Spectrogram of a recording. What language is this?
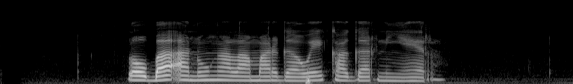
Sundanese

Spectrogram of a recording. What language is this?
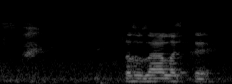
Marathi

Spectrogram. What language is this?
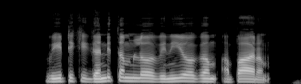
Telugu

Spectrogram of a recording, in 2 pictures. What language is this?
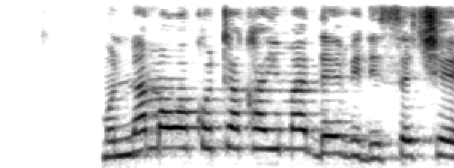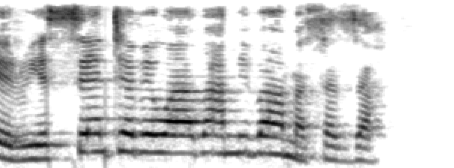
Ganda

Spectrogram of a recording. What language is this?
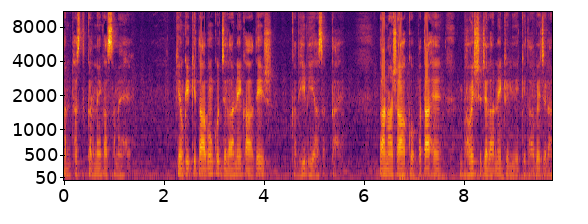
Hindi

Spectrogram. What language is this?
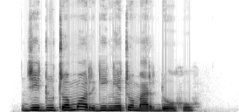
Luo (Kenya and Tanzania)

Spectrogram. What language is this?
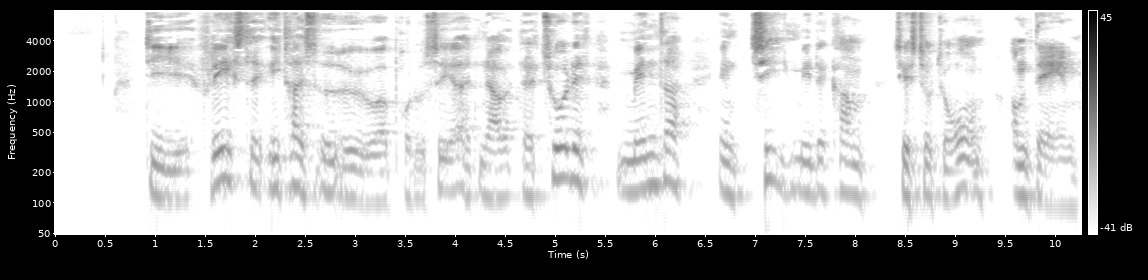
Danish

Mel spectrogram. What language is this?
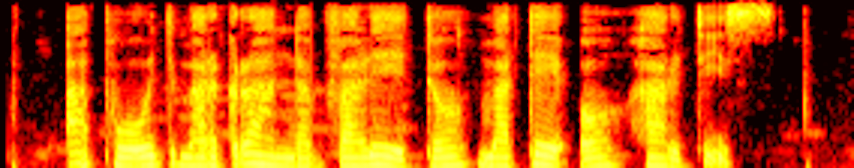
Esperanto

